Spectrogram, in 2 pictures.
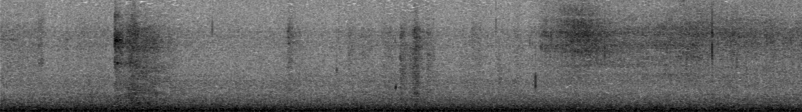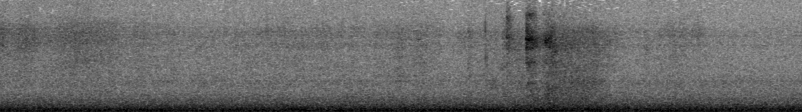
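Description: A metal spoon scrapes and clinks against a ceramic jar.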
